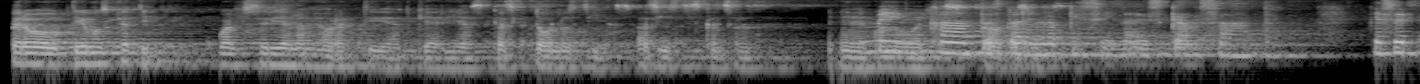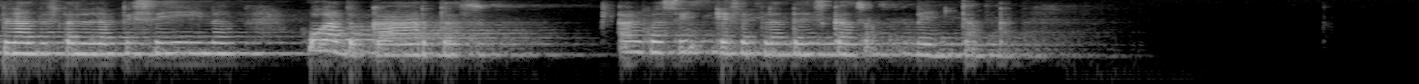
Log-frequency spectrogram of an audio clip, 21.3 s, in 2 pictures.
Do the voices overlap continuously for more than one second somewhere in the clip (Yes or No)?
Yes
